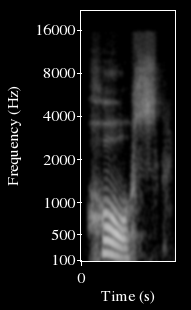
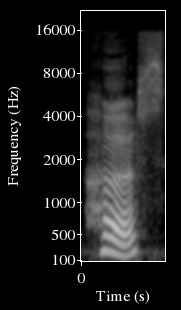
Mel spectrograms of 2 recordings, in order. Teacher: for horse my lips are pointed horse and they're rounded but hearse they are a bit more Square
